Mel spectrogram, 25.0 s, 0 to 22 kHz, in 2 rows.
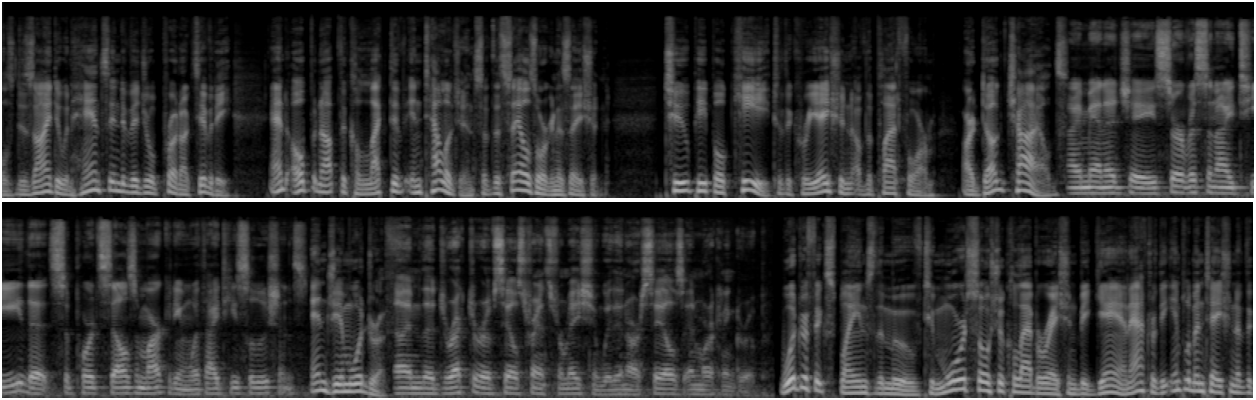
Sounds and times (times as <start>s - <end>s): Speech: 0.0s - 25.0s.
